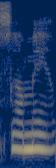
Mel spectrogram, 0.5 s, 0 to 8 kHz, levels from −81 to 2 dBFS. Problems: low volume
